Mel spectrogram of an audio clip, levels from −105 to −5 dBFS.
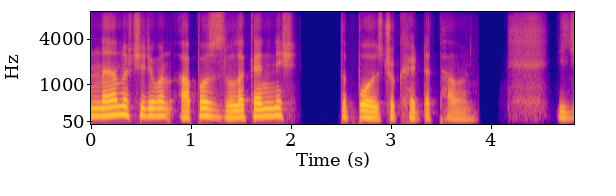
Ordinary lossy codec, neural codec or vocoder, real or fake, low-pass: none; codec, 16 kHz, 0.3 kbps, FocalCodec; fake; none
